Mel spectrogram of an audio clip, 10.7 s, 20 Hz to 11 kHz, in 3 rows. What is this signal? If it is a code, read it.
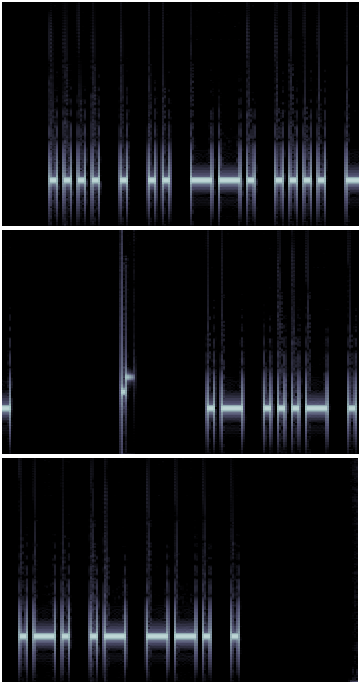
Morse code, heard as a keyed tone, about 17 wpm, 700 Hz. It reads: HEIGHT AVERAGE
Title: Sets of 5 Words - New Word Drill - 17wpm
